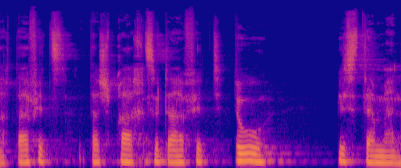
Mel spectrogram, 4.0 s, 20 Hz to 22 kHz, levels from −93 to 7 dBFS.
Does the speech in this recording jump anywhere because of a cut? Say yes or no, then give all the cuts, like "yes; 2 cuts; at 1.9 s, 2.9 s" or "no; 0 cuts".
yes; 2 cuts; at 1.4 s, 2.3 s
